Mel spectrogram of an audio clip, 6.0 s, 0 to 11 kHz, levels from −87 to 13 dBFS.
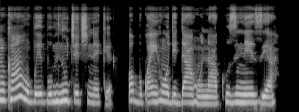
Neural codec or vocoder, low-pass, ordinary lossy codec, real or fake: none; 9.9 kHz; none; real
